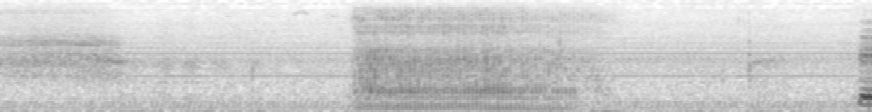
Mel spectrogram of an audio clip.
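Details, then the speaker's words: A man sleeping on a carpeted floor snores loudly and roughly on one breath in, against quiet room noise; a really serious snore. "really serious snor snage"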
